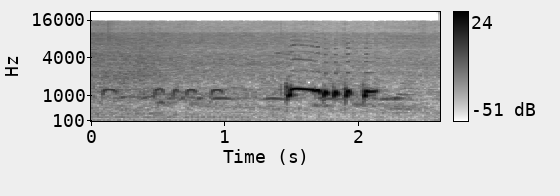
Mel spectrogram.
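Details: Local zebra dove singing in the fluting 'nyuling' style: a soft run of cooing notes, then a loud phrase opening with a clear rising-level whistle followed by four quick, stuttering coos.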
